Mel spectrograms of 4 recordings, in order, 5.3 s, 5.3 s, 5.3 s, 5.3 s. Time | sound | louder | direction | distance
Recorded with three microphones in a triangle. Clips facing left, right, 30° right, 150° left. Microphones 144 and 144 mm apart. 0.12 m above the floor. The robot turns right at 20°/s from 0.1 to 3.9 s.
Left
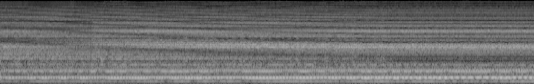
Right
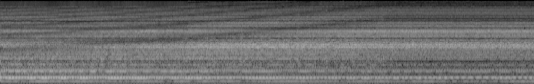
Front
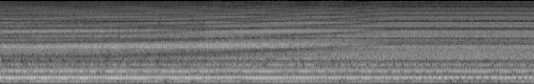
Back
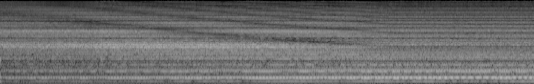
0.0 | a drone | right 2 dB, front 15 dB | 10° right | ?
